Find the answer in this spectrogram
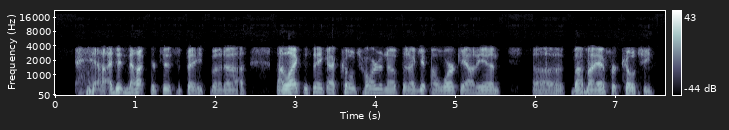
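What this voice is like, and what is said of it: Hoarse voice. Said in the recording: “Sorry for the hoarse voice. We had some mat drills this morning. ... Still recovering my voice a little bit here.”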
